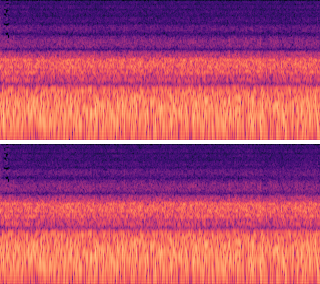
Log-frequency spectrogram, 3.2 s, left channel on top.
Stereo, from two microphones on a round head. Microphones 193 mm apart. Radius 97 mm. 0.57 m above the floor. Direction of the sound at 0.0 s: Centre (ahead or behind).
